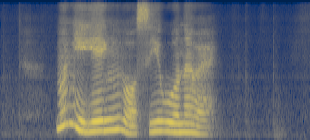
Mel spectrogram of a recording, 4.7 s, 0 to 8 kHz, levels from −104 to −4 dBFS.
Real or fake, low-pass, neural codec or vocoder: fake; 7.2 kHz; codec, 16 kHz, 0.2 kbps, FocalCodec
